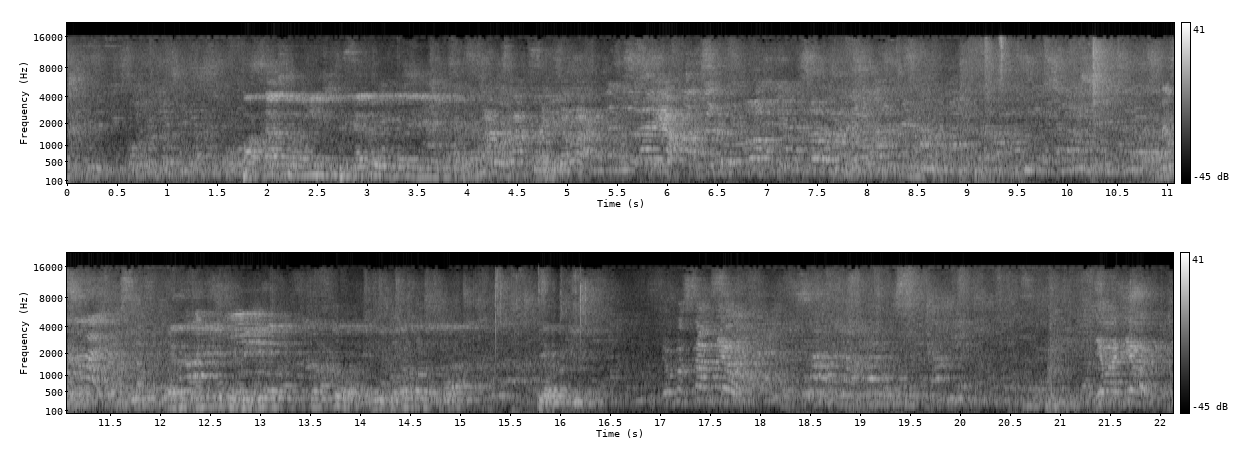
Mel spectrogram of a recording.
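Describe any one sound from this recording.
Men and women shout loudly in a large echoing hall.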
